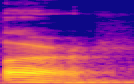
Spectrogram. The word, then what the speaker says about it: err: Now I'm going to read from a chapter that's titled Having the Courage to Err. Err is pronounced as err as well.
